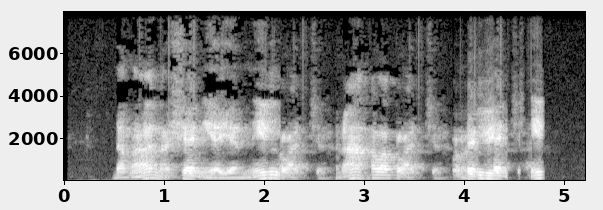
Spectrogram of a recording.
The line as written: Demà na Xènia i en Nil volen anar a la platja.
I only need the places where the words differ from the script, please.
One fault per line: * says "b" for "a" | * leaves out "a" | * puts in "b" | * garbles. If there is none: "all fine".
* says "platja" for "volen"
* garbles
